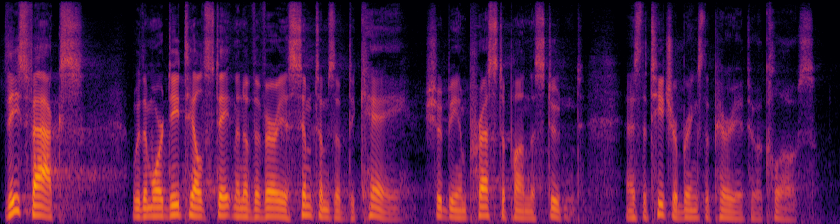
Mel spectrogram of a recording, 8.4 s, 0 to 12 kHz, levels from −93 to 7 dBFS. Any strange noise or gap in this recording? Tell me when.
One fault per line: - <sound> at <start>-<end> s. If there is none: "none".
none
